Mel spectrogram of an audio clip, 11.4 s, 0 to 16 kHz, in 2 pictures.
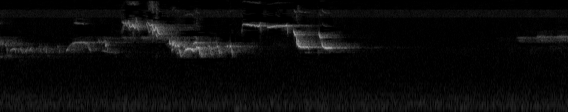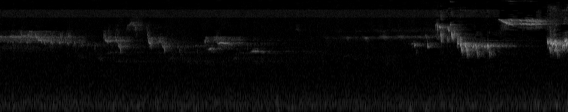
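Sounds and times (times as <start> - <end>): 
European robin Erithacus rubecula singing: 0.0 - 3.8, 5.2 - 11.3.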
